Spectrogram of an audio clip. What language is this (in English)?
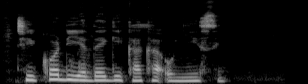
Luo (Kenya and Tanzania)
